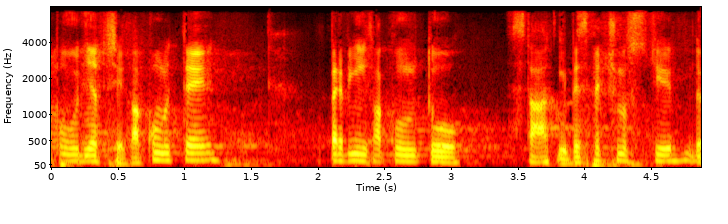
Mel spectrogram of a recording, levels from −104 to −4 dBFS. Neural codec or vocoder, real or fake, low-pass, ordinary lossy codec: codec, 16 kHz, 2 kbps, X-Codec, HuBERT features, trained on general audio; fake; 7.2 kHz; AAC, 32 kbps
